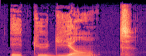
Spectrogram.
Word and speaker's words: étudiante: Okay, but then for the feminine form, elle est étudiante. Okay, t. Okay, you don't really insist on the E, but you insist quite much on the T. Elle est étudiante.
